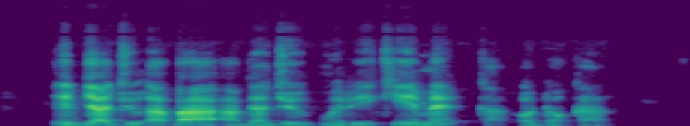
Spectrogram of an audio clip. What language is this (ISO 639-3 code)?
ibo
